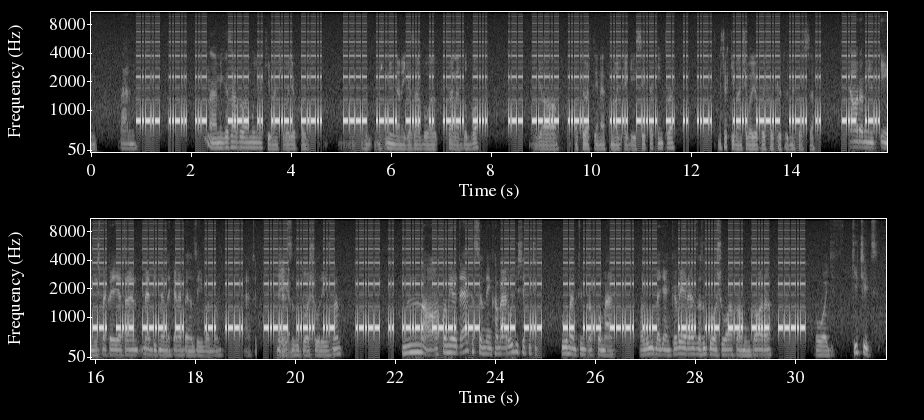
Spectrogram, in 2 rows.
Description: Morse code (Japanese Wabun code), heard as electronic beeps, machine-sent, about 38 wpm, spaced as for 28 wpm, 750 Hz, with speech in Hungarian. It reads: サトウ ゲンキ コンバンハ ヤスミ トモダチ カード ワカリマシタ ナツ サトウ デンシヤ ヤマ ヨロシク オクリマス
